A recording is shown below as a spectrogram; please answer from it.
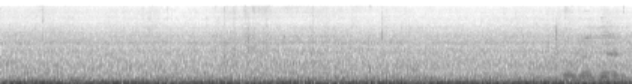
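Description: Steady low engine hum with a noisy rumble over it.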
